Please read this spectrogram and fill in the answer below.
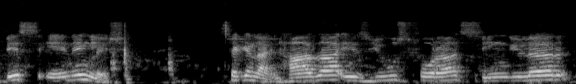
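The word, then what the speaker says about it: هذا: Second line, hada is used for a singular masculine noun and indicates nearness. Hada is pronounced hada, as I told you earlier, hada, but it is written without the first alif.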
